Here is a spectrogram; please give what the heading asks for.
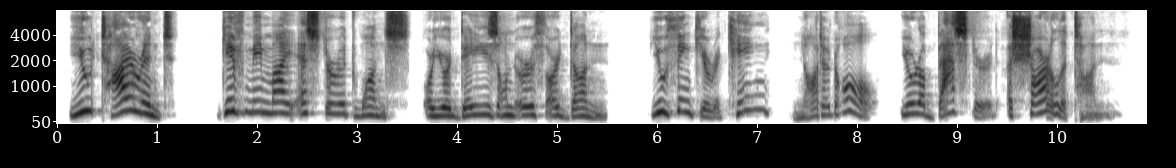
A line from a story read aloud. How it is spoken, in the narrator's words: a wild young man wielding a dagger and shouting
